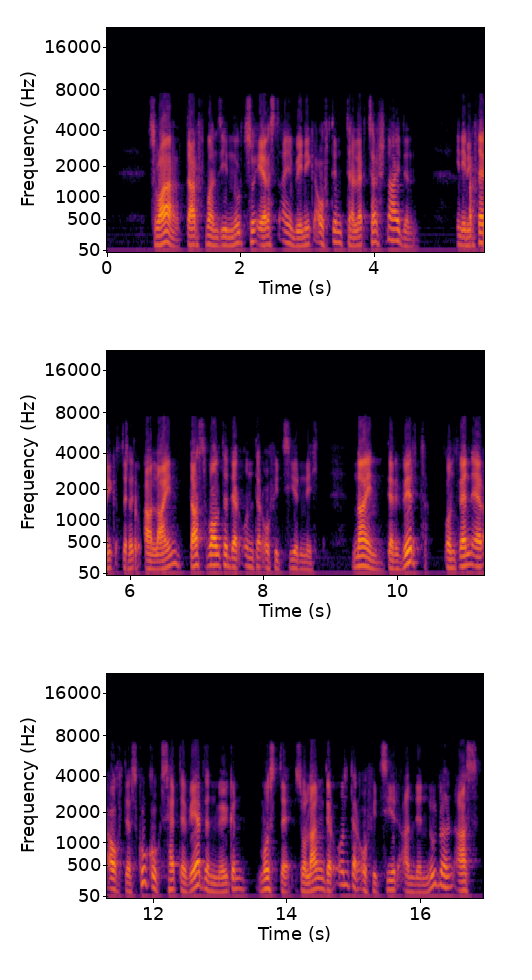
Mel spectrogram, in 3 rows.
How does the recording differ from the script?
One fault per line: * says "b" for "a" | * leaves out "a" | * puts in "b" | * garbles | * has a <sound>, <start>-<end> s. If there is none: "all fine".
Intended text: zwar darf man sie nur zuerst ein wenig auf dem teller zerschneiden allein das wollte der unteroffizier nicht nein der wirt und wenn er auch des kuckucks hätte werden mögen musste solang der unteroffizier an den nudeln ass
* has a dropout, 3.8-3.9 s
* garbles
